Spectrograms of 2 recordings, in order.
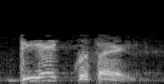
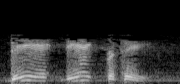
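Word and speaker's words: Diakrithē (διεκρίθη): In place of staggered, circle that word and draw a line to the margin and write the Greek word diakrithē. D-I-E-K-R-I-T-H. Long E, double E. Diakrithē.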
